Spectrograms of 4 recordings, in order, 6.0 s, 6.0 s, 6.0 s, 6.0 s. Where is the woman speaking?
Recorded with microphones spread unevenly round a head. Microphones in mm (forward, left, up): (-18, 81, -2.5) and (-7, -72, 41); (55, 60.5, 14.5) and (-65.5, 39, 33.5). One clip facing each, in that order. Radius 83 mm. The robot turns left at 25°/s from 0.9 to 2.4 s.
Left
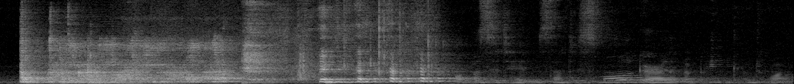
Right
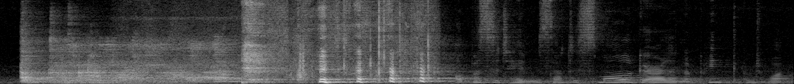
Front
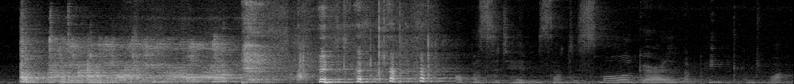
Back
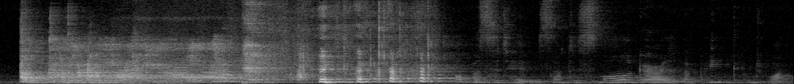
40° right, 1.1 m.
